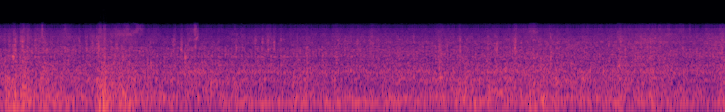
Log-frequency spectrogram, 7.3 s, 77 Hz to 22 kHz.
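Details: Continuous rumbling engine noise from a drive on the afternoon of February 10, 2011, a broad steady roar with no animal calls standing out.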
